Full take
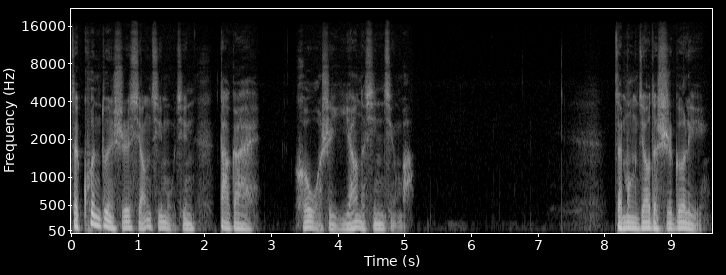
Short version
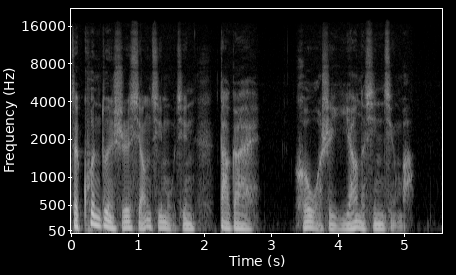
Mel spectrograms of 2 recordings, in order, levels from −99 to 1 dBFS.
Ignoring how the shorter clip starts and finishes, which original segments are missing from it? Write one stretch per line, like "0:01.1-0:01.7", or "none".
none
